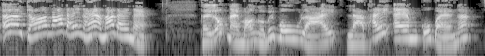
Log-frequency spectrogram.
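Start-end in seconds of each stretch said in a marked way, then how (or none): 0.0-1.8 high, excited calling out. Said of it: "la lên nói".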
